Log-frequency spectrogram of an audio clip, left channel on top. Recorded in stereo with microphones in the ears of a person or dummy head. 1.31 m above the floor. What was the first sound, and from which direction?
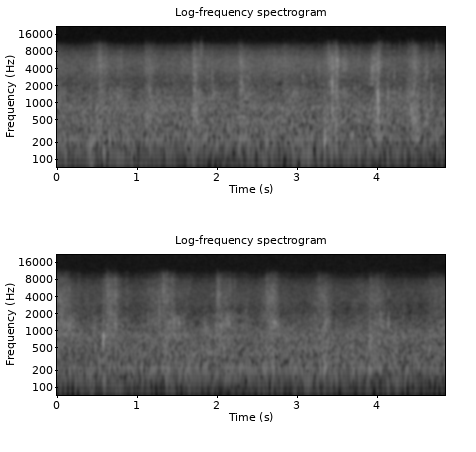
Only background noise.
